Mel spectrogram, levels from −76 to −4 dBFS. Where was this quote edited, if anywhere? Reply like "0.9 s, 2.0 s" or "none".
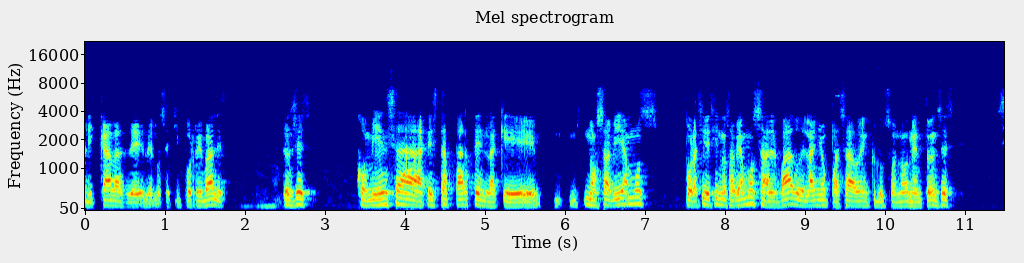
10.3 s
